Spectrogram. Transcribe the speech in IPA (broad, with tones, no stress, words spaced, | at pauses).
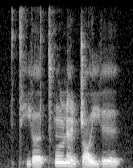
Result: tʰjɜ˨tʰũ˦ɽɛ̃˨ʈɒ˨ jɪ˦˨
